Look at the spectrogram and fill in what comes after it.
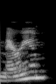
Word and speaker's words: Mariam: So, like, I pronounce my name Mariam, and I hate when people call me Mariam, and I've never liked the name, etc., etc.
